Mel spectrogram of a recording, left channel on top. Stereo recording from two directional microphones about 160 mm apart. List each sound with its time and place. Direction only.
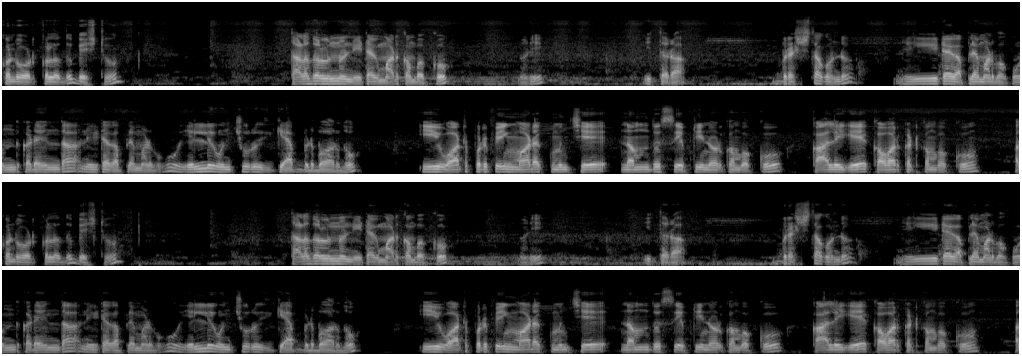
0.0 s speech: 20° left (ahead or behind)
2.8 s a man's voice: 20° left (ahead or behind)
6.4 s speech: 15° left (ahead or behind)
